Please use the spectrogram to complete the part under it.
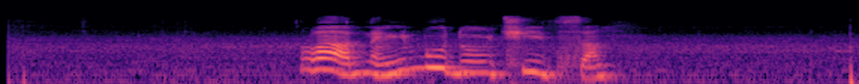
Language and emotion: Russian, neutral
